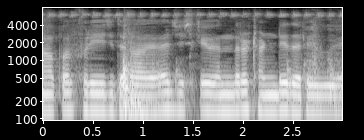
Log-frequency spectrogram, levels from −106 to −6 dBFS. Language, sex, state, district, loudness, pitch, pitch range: Hindi, male, Uttar Pradesh, Shamli, -17 LUFS, 135 Hz, 130-135 Hz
